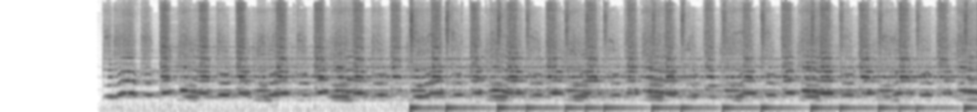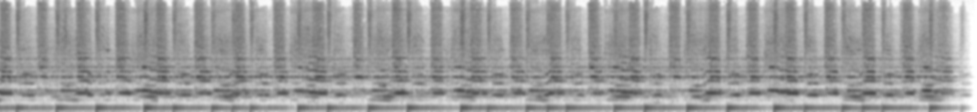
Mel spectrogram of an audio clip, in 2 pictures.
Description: Kalimba & other instruments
